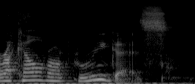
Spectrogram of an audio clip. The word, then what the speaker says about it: Raquel Rodriguez: At number 10 we've got Raquel Rodriguez.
